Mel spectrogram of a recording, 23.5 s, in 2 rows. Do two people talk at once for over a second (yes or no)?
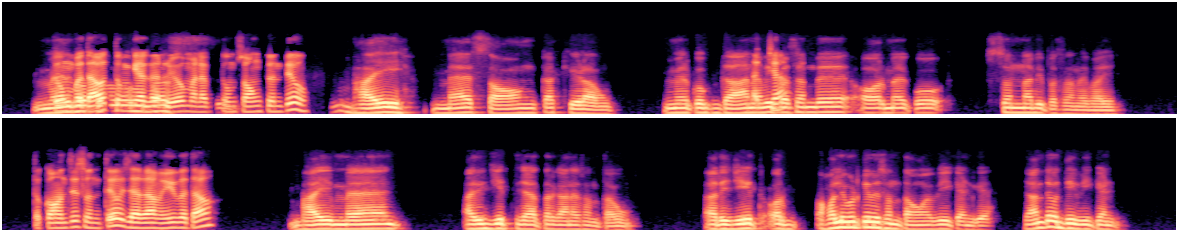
yes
